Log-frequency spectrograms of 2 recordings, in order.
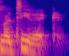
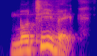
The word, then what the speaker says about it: Motivik: It's pronounced Motivik. Motivik.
